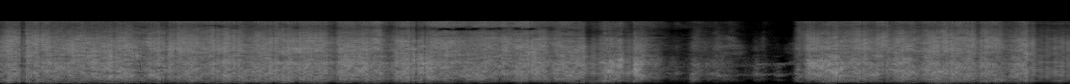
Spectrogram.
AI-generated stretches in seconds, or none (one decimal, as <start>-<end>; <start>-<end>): 0.0-10.7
